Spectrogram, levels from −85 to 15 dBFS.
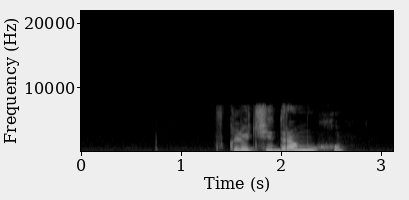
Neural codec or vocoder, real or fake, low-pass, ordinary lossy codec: none; real; 7.2 kHz; none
